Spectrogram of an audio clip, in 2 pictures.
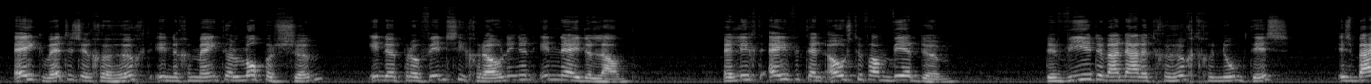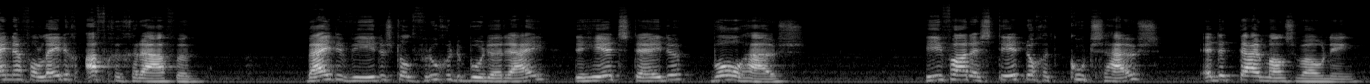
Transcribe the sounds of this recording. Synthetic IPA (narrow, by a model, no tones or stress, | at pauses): ejkʋɛtɪsənχəɦøχtɪndəχəmejntəlɔpərsəm | ʔɪndəprovɪnsiχrownɪŋənɪnːejdəɹlɑnt | ɦətlɪχtejvəntɛnʔowstəvɑnʋɪrdəm | d̥əʋiːɹdəʋaːɹnaːɹɦətχəɦøχtχənumtɪs | ʔɪzbɛjnaːvɔlejdəχɑfχəχraːvən | bɛjdəʋiːɹdəstɔntfruχəɹdəbuədərɛj | d̥əɦɪːɹtstejdə | bolˠɦœɥs | ɦiːɹvɑnrɛstɪːɹtnɔχɦətkutsɦœɥs | ʔɛndətœɥmɑnsʋownɪŋ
